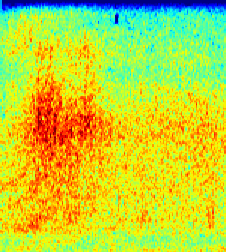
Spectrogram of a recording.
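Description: Street traffic going by on a wet road: a steady engine hum under a hiss that is strongest about half a second in.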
